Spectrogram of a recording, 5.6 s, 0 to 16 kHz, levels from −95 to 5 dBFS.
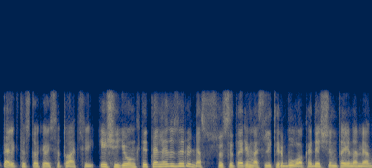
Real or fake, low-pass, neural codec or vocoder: fake; 7.2 kHz; codec, 16 kHz, 4 kbps, FreqCodec, smaller model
